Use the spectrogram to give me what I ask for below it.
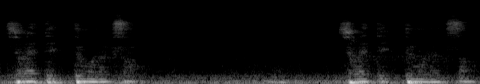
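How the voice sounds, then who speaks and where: A man's voice: medium pitch, completely flat delivery, unhurried. A man performing slam poetry on a small theatre stage before a live audience, declaiming in rhythmic lines with half-sung refrains and then chatting with the crowd. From Comoros. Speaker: slam poet. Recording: roomy, distant, noisy live room.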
